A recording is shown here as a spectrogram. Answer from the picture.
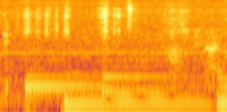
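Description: Faint scratching of a mechanical pencil sketching on paper, under soft background music of held notes that shift a few times.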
